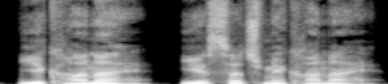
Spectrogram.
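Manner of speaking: ordinary delivery, nothing marked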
